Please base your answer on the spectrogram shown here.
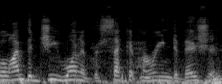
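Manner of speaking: plain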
